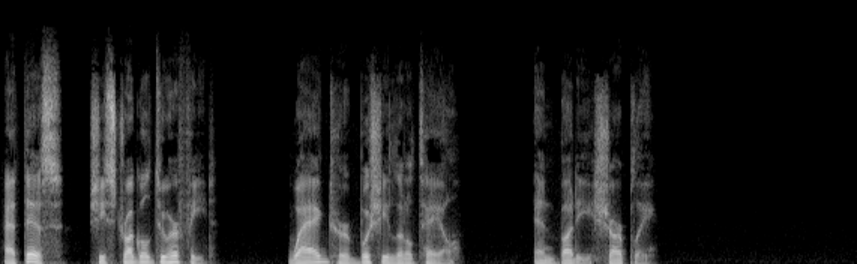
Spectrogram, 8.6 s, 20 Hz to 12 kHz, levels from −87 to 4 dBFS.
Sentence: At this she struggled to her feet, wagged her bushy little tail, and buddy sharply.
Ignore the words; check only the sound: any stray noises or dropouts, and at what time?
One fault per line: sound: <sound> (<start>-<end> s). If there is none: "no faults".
no faults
